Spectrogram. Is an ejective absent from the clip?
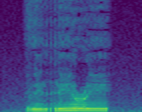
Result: yes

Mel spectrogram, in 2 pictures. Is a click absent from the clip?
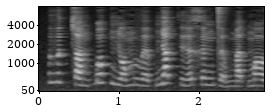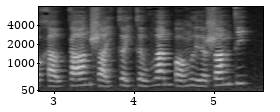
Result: yes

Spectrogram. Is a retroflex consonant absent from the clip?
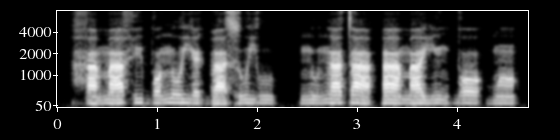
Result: yes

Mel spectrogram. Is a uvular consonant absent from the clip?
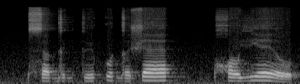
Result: no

